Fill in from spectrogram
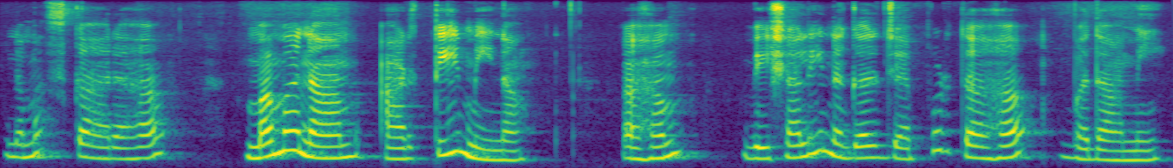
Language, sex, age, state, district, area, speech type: Sanskrit, other, 30-45, Rajasthan, Jaipur, urban, spontaneous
